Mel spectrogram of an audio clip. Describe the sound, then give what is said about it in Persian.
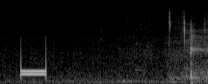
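Telephone busy tone after a listener's call-in to a radio show drops: a single short, steady dual-pitched beep, followed by faint hiss and a few small clicks. “متاسفانه شنونده دیگه ما هم تماسشان قطع شد.”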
